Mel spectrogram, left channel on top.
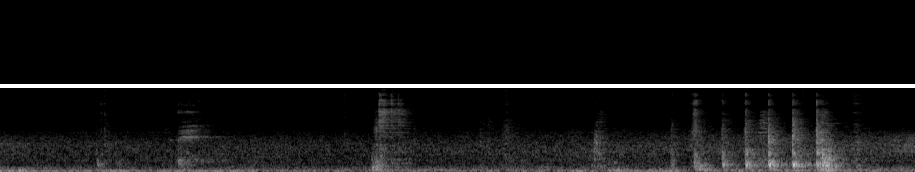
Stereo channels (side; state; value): left; silent; digital silence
